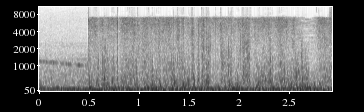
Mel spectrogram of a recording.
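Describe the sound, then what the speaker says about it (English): Roaring gusts of hundred-mile-per-hour wind during a wildfire with embers flying, buffeting the microphone in a loud, continuous rush that suddenly surges and stays harsh with no voices. "It's so windy. 100-mile-per-hour winds."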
